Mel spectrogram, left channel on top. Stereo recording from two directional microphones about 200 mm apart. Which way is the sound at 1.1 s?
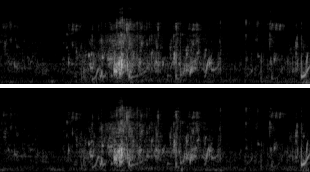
20° left (ahead or behind).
